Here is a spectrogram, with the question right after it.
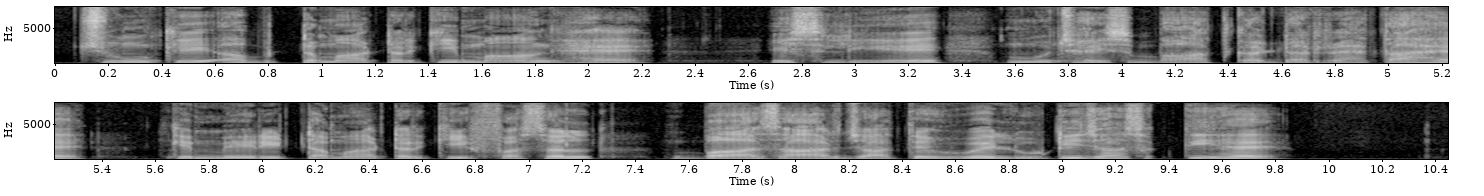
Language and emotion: Urdu, fearful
